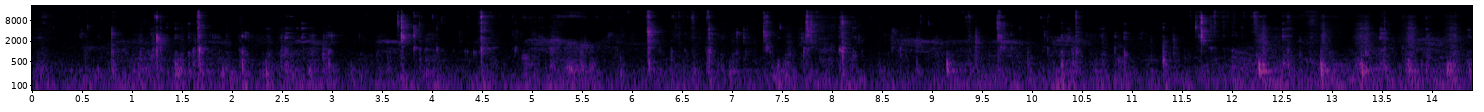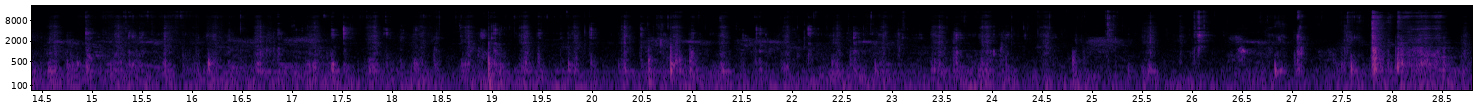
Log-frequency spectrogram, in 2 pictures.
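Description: A person chewing and biting mouthfuls of curry and paratha eaten by hand. There are many short, sharp mouth clicks at an irregular pace.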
